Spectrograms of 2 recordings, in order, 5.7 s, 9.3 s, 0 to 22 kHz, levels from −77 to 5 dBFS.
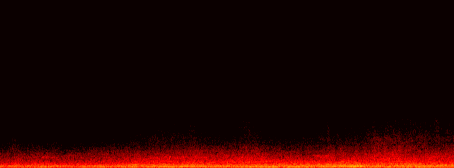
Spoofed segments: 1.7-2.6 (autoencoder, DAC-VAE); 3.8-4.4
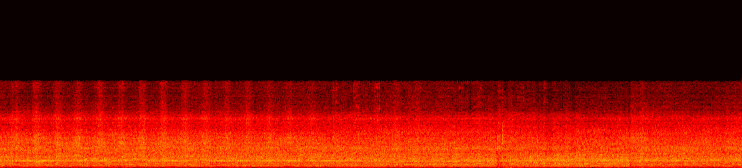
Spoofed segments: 0.0-4.1 (autoencoder, DAC-VAE); 4.8-5.7; 7.2-9.3

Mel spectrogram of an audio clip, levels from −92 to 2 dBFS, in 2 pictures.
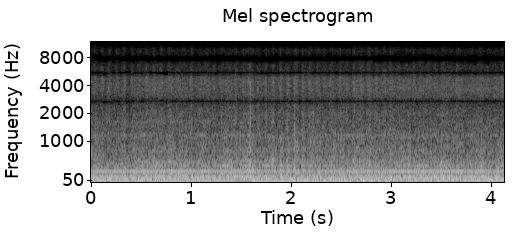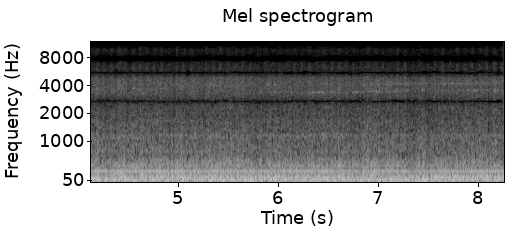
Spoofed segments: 0.8-4.6 (autoencoder, DAC-VAE)

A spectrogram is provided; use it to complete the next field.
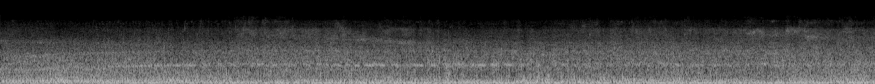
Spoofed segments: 4.8-5.8 (autoencoder, DAC-VAE)

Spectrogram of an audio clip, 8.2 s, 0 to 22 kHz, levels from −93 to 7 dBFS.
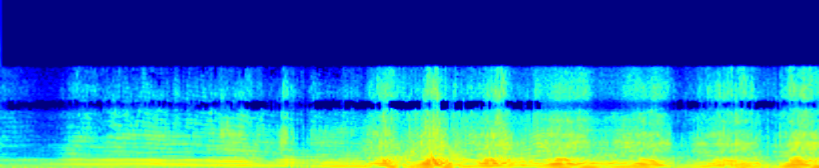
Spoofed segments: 5.4-6.7 (autoencoder, DAC-VAE)

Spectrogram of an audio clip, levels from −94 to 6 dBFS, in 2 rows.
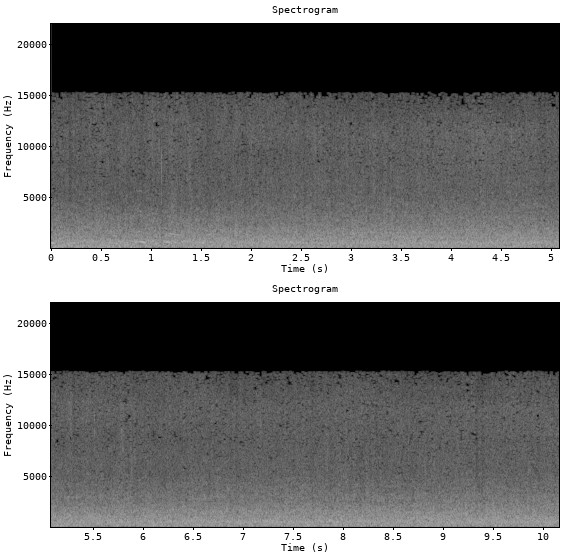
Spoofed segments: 6.1-7.2 (autoencoder, DAC-VAE)

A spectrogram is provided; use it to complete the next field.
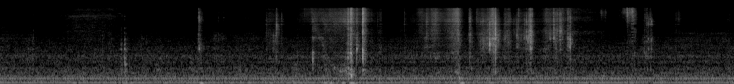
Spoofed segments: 2.5-5.6 (autoencoder, DAC-VAE); 6.5-7.3

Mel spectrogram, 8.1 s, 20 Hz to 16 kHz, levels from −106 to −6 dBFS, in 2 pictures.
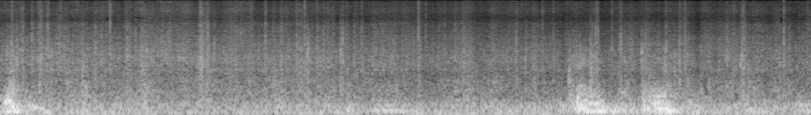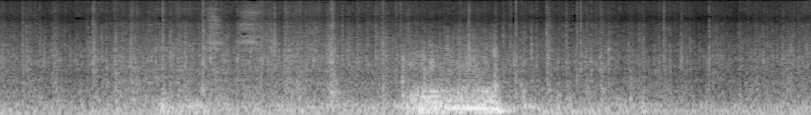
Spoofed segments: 0.9-1.5 (autoencoder, DAC-VAE); 1.9-3.7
